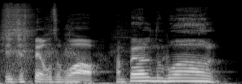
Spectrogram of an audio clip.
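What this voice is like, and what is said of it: Bad impression of another person's voice. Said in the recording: “That was a bad impression. ... That sort of went a bit Schwarzenegger.”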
